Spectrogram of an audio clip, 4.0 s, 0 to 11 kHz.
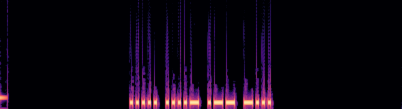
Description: Morse code, heard as a keyed tone, about 40 wpm, 700 Hz. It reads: 54WB
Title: Four Challenging Letter-Number Combinations 40wpm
